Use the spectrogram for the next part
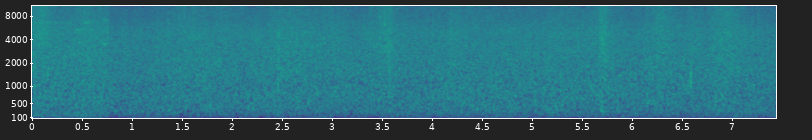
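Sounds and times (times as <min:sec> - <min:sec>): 
tidal bore wave surging up a river estuary: 0:00.0 - 0:07.4.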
